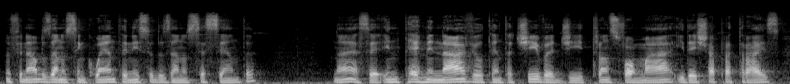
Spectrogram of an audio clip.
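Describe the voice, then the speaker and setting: A middle-aged man from England with an English accent, speaking Portuguese as a second language, giving thoughtful, measured interview answers as a conflict mediator, pausing and restarting phrases as he thinks. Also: on the low side, little pitch movement, darkish tone.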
